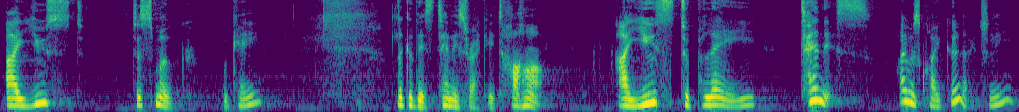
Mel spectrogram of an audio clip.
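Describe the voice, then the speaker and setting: A woman teacher from England speaks slowly and carefully, laying out a grammar point step by step. Her voice has a husky edge, and a long hall reverb trails behind her words. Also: lowish voice, big pitch swings. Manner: slow, clear, showing props. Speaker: English teacher. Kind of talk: scripted grammar lesson.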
